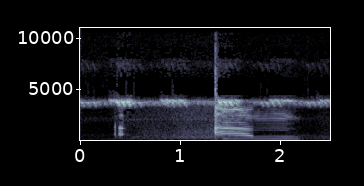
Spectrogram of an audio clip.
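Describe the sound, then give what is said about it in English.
A recording of crickets played on the radio: crickets chirp in a steady, high-pitched trill that runs unbroken through the whole stretch, while a person's voice briefly sounds over it partway through. “Do you know we were playing crickets?”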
